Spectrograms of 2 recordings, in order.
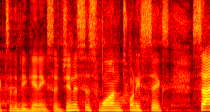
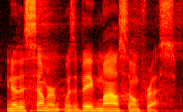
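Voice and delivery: ordinary talk

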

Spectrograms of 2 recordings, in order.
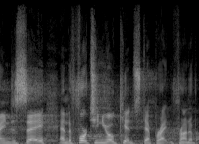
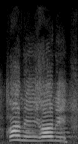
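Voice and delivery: very high, tiny and sweet; faster than usual. Retold or imitated. Big guy coos to his wife, tiny high voice. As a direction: squeak it like a tiny big man. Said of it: "I hear this little tiny voice".

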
